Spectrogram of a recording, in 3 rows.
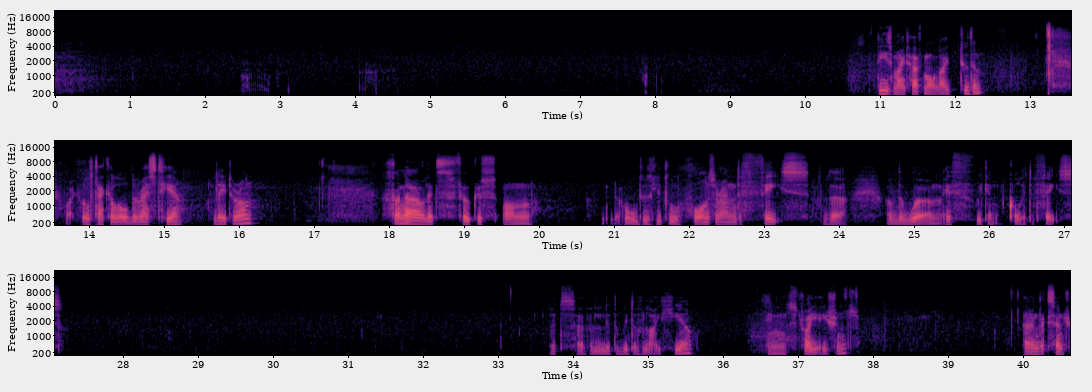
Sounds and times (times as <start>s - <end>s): Speech: 11.0s - 12.4s, 13.2s - 16.3s, 17.9s - 20.0s, 20.8s - 27.3s, 33.7s - 35.7s, 36.6s - 37.9s, 40.0s - 40.6s.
